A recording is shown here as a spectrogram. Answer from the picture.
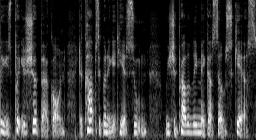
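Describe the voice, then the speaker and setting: In a put-on character voice, a female-sounding speaker uses a middle pitch at a moderate pace. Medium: read story.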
